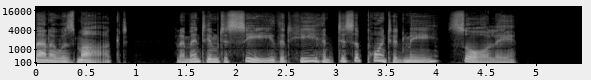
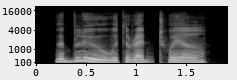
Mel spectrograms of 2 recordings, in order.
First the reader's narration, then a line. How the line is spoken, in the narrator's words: I said coldly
